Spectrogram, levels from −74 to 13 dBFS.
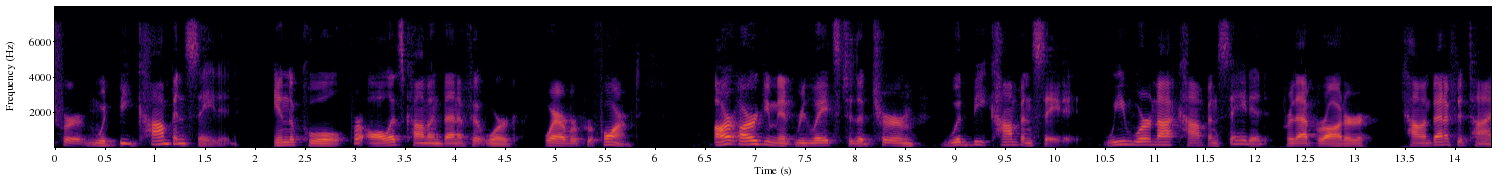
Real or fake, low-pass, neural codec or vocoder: fake; 7.2 kHz; codec, 16 kHz, 1 kbps, X-Codec, HuBERT features, trained on LibriSpeech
